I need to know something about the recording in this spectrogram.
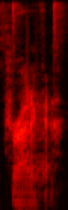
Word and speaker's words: Karateka: lot of people say karatica or karatica in Japanese uh there's no stress on any syllable so it would be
